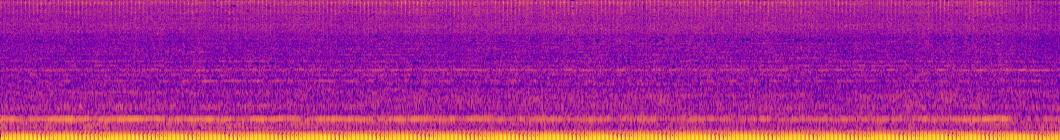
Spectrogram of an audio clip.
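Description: Engine of a stand-on turf machine with a spiked roller attachment running steadily at a constant speed. It is loud and even, with a thin steady whine above the low hum.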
